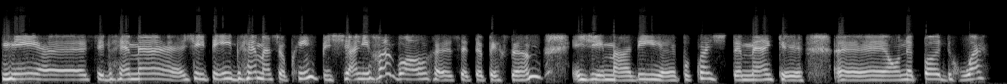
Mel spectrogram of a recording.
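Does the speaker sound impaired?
Yes: hearing loss; hard of hearing, relies on lip reading.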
